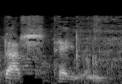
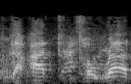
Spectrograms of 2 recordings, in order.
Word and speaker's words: Da'at Torah: Das Torah. Pronounce it properly. Da'at Torah, they'll kick me out.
